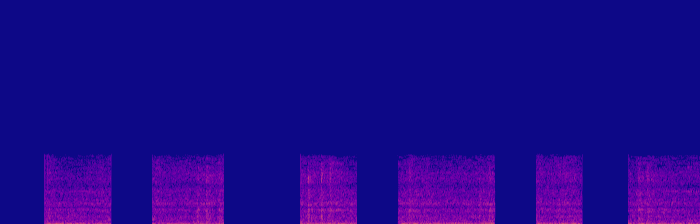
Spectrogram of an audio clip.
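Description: A freight train rolls past.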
